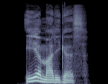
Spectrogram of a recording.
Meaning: strong/mixed nominative/accusative neuter singular of ehemalig
- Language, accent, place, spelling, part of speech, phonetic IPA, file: German, Germany, Berlin, ehemaliges, adjective, [ˈeːəˌmaːlɪɡəs], De-ehemaliges.ogg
